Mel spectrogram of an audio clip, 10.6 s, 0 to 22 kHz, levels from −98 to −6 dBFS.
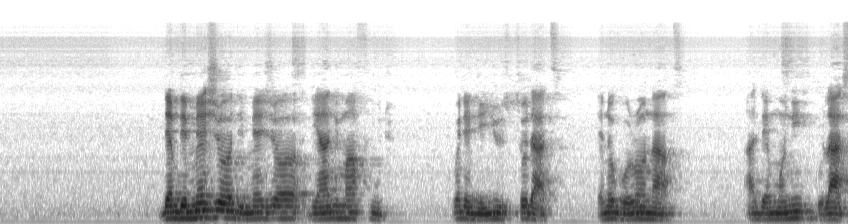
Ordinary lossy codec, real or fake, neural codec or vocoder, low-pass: none; real; none; 14.4 kHz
